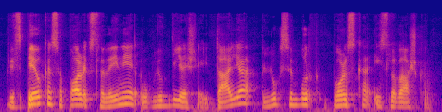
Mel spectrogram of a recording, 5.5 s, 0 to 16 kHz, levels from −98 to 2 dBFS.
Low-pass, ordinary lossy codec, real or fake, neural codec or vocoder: 10.8 kHz; none; fake; codec, 24 kHz, 1.5 kbps, HILCodec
